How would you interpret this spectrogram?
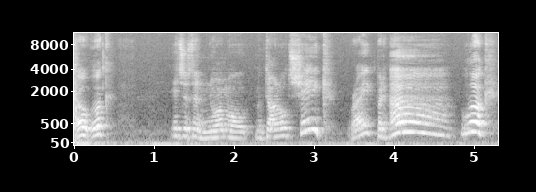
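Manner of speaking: hammed-up amazement at a toy; mock surprise reveal. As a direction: play up the surprise for the viewers. Showing robot hidden in toy shake.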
